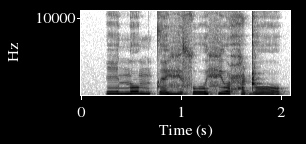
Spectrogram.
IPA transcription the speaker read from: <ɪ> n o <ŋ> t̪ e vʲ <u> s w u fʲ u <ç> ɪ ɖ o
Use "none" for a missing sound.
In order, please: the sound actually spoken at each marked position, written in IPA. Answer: i, ŋ, u, ħ

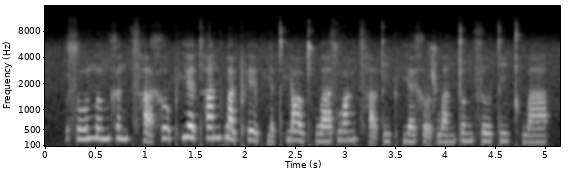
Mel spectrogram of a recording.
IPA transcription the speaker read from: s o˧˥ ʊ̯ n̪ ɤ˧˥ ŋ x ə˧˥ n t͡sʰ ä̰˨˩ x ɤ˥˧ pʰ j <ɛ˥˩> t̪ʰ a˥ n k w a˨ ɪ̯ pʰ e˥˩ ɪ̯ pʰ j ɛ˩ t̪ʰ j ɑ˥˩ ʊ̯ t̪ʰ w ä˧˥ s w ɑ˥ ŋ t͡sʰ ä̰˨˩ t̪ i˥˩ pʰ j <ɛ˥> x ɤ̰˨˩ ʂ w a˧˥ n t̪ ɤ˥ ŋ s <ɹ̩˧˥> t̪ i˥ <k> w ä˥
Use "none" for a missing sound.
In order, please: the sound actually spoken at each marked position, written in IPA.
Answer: ɛ˥˩, ɛ˧˥, ɹ̩˥, kʰ

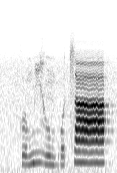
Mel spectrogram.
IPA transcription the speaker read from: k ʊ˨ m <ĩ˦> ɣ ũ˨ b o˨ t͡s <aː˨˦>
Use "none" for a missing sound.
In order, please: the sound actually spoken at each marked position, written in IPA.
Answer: i˦, aː˦

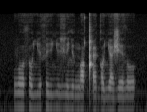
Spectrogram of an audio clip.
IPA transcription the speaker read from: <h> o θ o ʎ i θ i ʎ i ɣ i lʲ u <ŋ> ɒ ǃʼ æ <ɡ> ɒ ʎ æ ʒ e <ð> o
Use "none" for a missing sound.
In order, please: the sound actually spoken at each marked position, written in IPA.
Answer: β, ŋ, ɡ, ð

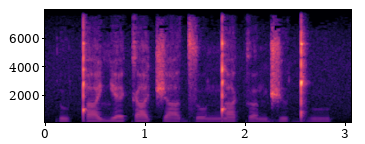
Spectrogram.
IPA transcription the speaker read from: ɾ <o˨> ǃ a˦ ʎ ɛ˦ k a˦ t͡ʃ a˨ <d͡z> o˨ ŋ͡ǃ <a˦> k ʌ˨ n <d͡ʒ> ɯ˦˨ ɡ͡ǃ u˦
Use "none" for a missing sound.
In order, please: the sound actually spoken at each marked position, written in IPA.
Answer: u˨, d͡z, a˦, d͡ʒ

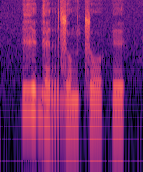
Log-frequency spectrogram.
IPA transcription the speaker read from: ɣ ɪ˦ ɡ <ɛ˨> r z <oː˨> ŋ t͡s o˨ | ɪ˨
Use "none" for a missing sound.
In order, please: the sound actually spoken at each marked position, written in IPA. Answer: ɛ˨, o˨

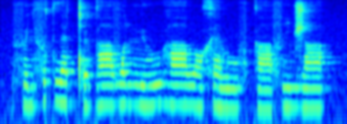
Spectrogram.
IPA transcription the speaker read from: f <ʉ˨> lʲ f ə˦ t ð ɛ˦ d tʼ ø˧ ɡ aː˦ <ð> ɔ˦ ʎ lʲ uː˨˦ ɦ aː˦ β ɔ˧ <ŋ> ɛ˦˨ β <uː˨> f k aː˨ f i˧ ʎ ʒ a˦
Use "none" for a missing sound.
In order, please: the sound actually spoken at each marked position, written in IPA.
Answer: ø˨, v, x, uː˨

